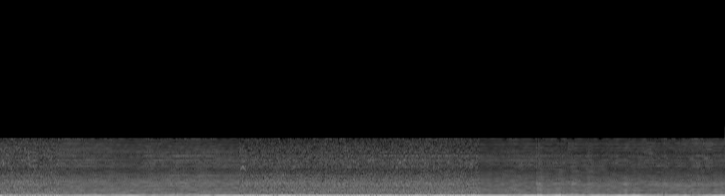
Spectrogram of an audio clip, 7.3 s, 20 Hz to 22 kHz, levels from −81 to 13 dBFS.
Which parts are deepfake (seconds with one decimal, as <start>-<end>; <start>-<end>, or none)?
0.6-2.4; 4.8-7.3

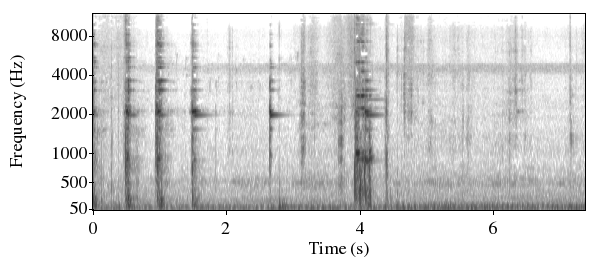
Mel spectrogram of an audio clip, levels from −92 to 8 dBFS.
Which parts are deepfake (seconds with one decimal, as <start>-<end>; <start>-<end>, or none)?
none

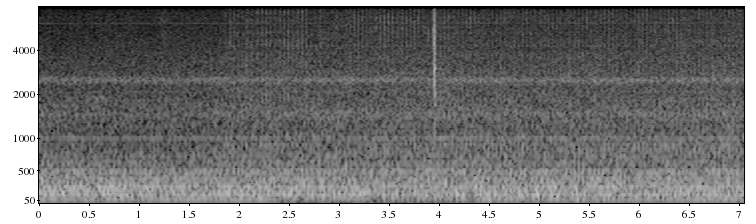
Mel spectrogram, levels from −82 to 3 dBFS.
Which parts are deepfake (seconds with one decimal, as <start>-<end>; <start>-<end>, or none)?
2.6-3.1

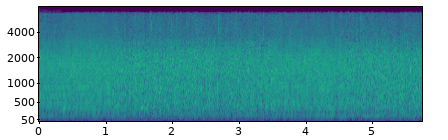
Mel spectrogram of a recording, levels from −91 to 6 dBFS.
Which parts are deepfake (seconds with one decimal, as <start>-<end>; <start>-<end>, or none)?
0.0-1.1; 3.5-4.6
